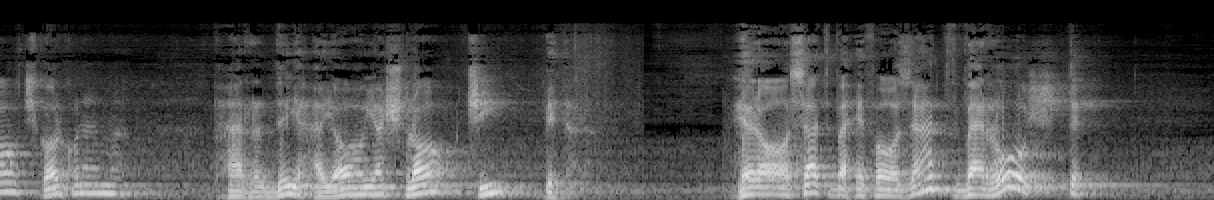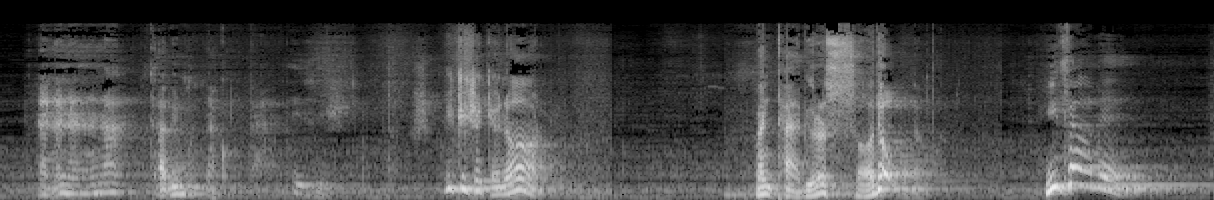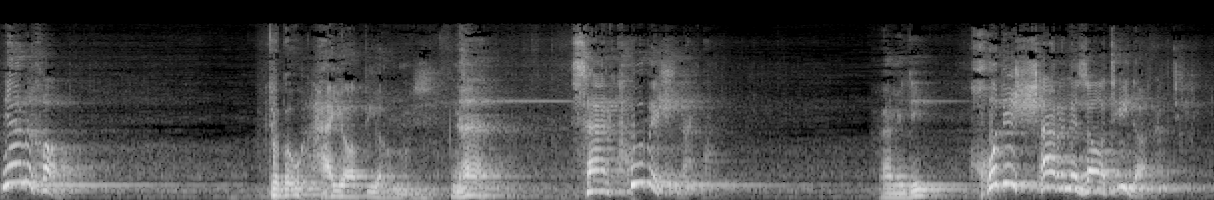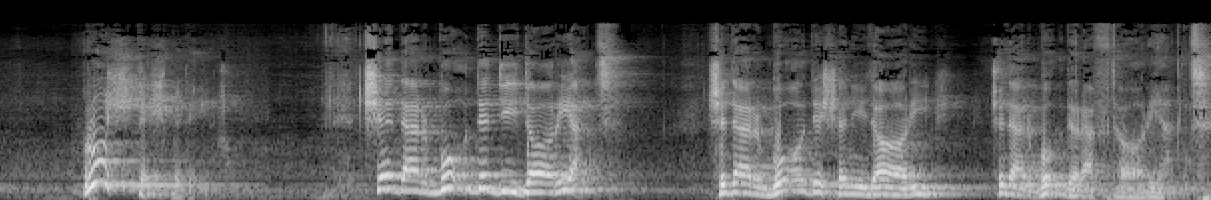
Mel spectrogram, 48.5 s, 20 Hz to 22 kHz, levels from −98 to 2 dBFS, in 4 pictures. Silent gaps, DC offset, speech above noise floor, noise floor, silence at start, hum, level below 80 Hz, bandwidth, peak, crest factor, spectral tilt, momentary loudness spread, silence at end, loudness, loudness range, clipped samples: none; under 0.1%; 32 dB; -49 dBFS; 0 s; none; -48 dBFS; 13.5 kHz; 0 dBFS; 20 dB; -5.5 dB/octave; 20 LU; 0 s; -18 LUFS; 7 LU; under 0.1%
